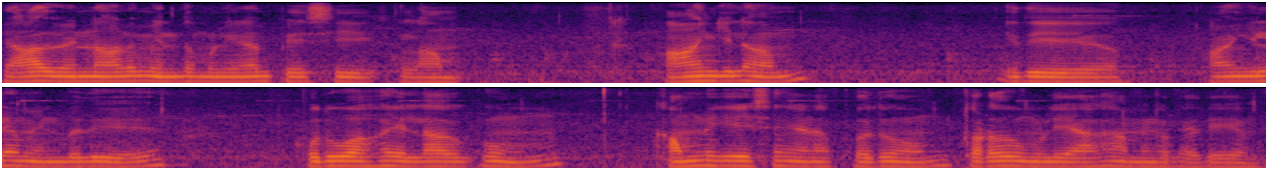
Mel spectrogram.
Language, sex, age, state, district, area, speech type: Tamil, male, 18-30, Tamil Nadu, Virudhunagar, urban, spontaneous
